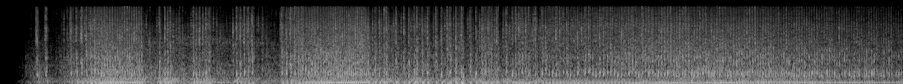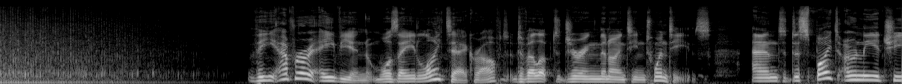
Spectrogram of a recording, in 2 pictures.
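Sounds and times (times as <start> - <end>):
propeller aircraft engine running: 0.2 - 11.4.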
